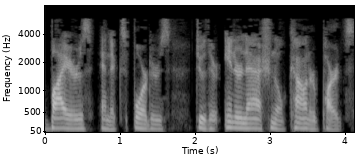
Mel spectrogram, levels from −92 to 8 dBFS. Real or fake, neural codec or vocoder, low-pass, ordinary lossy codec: fake; codec, 24 kHz, 1.2 kbps, DualCodec; 7.2 kHz; MP3, 24 kbps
